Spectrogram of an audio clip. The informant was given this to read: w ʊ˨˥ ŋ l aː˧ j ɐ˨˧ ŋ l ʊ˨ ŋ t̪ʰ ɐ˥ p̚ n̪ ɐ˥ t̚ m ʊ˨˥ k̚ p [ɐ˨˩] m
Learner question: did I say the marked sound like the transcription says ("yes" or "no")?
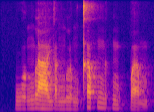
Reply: yes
